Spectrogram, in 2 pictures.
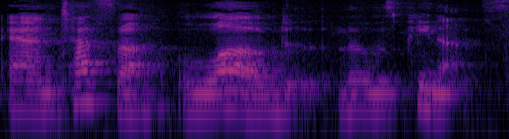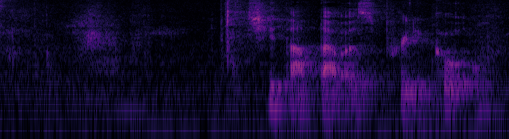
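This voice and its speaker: A woman reading a picture book aloud to young children, expressively, pausing to add simple explanatory asides. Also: low voice, fairly bright tone, roomy sound, a little hiss or hum. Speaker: storytime reader.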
